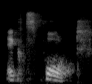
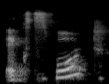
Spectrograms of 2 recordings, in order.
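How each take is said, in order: First: "export" with PORT stressed, falling at the end; stress on second syllable. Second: "Export" with EX stressed, higher pitch and rising end; stress on first syllable. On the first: Teacher has students listen carefully, "export" stressed on PORT. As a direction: put the weight on PORT in "export" and let it fall. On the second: Teacher has students listen carefully, "Export" stressed on EX. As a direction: lean on EX in "Export", lifting it as a question. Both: Shown as a demonstration. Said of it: "just listen carefully".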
